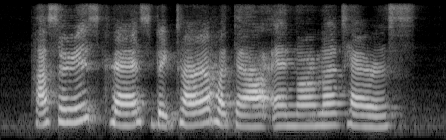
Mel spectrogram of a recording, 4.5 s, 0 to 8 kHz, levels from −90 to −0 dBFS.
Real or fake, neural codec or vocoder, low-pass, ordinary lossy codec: fake; codec, 32 kHz, 1.9 kbps, SNAC; 7.2 kHz; none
